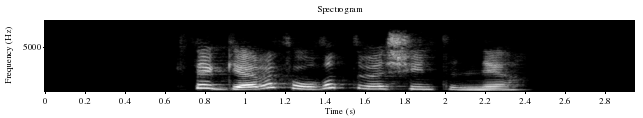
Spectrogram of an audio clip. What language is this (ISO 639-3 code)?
kab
